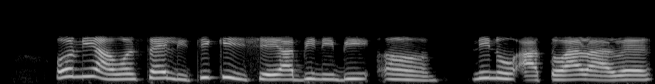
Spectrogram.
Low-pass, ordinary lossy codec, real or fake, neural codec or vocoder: 3.6 kHz; Opus, 32 kbps; real; none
